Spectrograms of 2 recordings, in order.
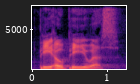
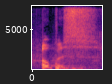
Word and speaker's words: Popus: P-O-P-U-S. The P is silent. Opus Management Group, Inc.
